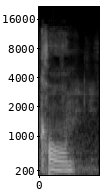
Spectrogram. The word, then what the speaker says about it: Cologne: Some call it Cologne, some call it Cologne. It is spelled Cologne. It is said Cologne in English.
